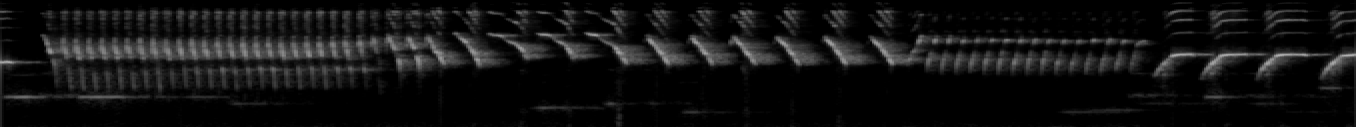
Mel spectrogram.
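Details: Rolling 'ngerol' song of a caged canary kept to tutor competition birds: long dense buzzy trill, rapid repeated descending slurs, a second buzz, then clear rising whistles at the end.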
